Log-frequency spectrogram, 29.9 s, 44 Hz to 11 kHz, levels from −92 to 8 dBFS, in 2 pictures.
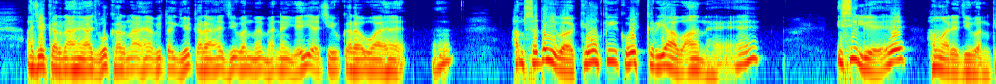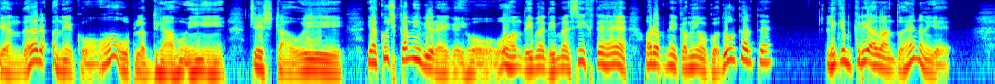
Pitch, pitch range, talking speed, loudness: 125 Hz, 110-170 Hz, 125 wpm, -13 LUFS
